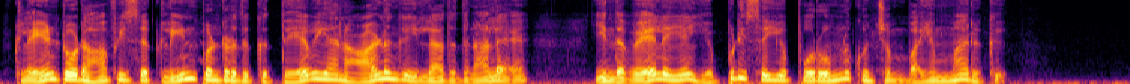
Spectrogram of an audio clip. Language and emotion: Tamil, fearful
